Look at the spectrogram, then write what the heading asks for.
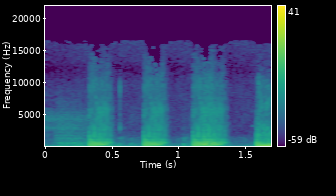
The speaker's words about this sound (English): And can I get a couple New Year's farts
